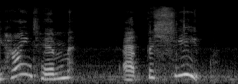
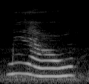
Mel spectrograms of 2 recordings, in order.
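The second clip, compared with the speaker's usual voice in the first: high mewing meow; cat meow; 11 semitones higher than usual. A narrator's reading. Cat answers Duck with a high meow. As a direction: mew it like a cat. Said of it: "said Cat".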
